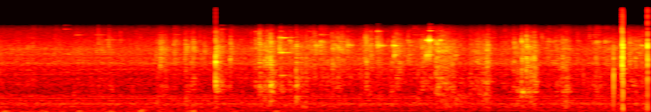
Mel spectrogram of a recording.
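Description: Two dogs, a German Shepherd and an Akita–German Shepherd mix, eating dry kibble from bowls: irregular crunching and clicking of food against the bowls. It starts sparse and gets busier after about a second and a half.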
